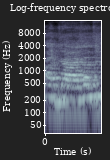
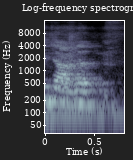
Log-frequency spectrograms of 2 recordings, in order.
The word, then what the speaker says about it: اجازت: ہے وہ ہے اجازت۔ لفظ اجازت نہیں ہوتا، الف کے نیچے زیر آئے گی، اجازت۔ اس سے اگلا لفظ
